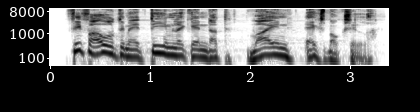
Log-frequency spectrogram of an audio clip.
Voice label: Commercial Outro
